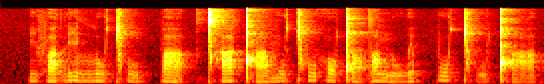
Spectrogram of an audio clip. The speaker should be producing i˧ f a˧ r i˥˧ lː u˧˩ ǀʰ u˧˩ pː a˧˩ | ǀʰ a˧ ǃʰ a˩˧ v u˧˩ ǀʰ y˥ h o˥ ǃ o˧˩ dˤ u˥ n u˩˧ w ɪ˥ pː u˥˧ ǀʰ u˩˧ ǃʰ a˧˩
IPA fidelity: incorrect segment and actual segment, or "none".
y˥ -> u˥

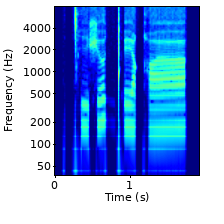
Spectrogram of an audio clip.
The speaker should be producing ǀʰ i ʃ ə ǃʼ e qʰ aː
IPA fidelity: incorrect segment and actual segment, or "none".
none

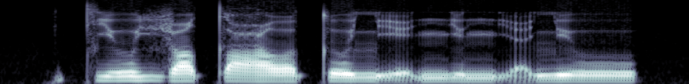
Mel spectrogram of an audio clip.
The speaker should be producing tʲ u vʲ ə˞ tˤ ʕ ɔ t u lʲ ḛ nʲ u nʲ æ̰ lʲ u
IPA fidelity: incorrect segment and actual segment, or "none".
none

